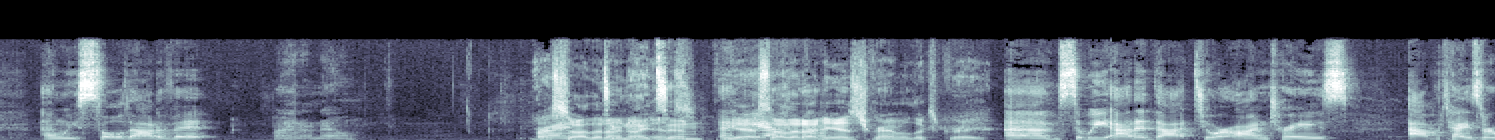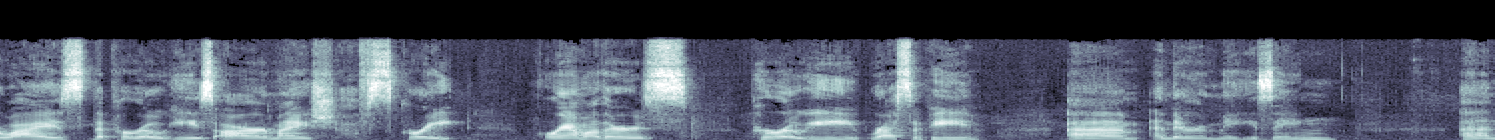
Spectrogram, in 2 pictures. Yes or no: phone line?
no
